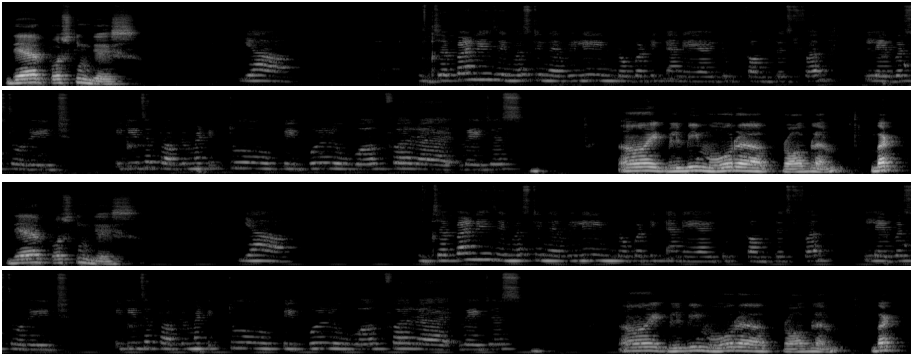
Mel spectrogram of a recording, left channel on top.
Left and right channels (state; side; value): quieter; right; 6.8 dB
